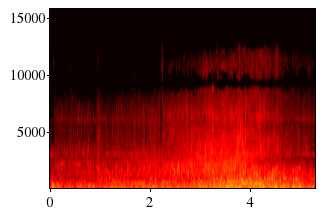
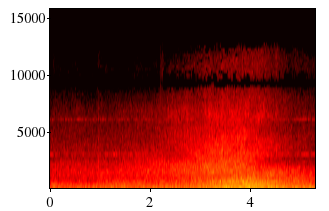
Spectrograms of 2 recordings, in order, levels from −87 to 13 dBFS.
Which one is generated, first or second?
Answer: first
